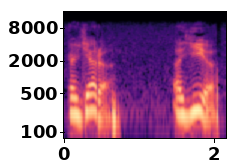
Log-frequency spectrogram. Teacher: In a slender context, it sounds like y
